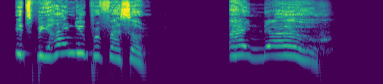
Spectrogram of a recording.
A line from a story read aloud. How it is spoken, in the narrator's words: cried out, his breathing labored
